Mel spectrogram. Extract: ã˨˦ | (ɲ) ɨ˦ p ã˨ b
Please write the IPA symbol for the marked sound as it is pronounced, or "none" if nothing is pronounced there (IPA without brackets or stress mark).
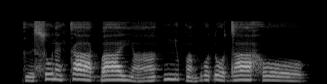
ɲ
